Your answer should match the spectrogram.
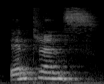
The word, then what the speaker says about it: entrance: இன்னைக்கு நம்ம எல்லாருக்கும் தெரிஞ்ச ஒரு வார்த்தையோடைய ரொம்ப தெரியாத இன்னொரு உச்சரிப்பை தான் பார்க்க போகிறோம். ENTRANCE. இந்த வேர்டு நம்ம எல்லாருக்கும் தெரிஞ்சது தானே நினைப்போம். Of course S. என்ட்ரன்ஸ், இந்த ப்ரொனன்சியேஷன் எல்லாருக்கும் தெரிஞ்சது.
